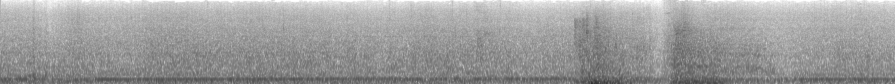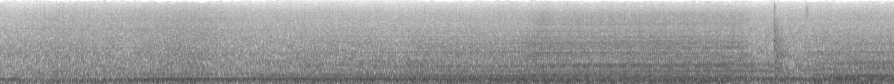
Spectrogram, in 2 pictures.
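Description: A truck engine drones steadily as the truck drives along.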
